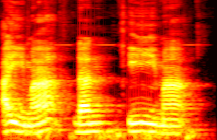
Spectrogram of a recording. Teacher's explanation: mim yang pertama dalam Amma am ma dan imma ditukar kepada ya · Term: disimilasi ke belakang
